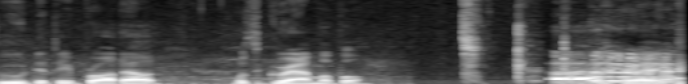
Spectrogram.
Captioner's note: imitates camera shutter clicking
